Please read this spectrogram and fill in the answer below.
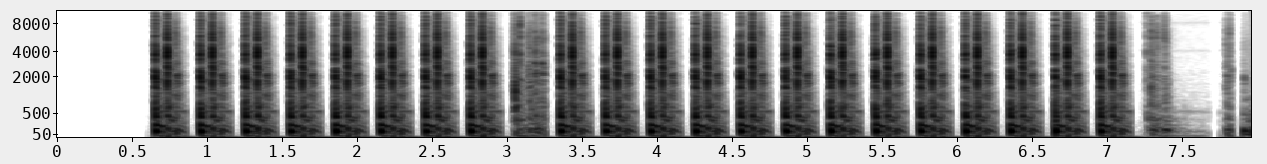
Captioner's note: typewriter keys clacking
